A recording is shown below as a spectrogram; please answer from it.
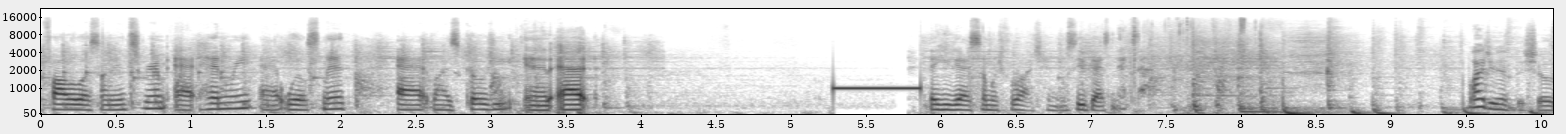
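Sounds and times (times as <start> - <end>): censor bleep tone: 5.3 - 5.9.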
